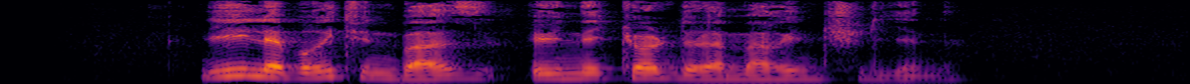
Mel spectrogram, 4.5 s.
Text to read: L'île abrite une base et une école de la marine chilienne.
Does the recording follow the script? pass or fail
pass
